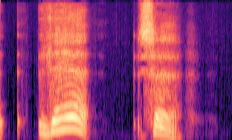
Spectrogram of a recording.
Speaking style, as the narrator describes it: timidly explained

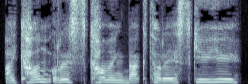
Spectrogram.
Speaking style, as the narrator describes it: he called, hoping she could hear him above the roar of the relentless surf

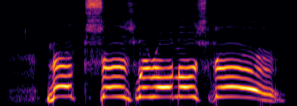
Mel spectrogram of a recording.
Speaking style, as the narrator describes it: His voice echoed along the long, dark tunnel and came back amplified, enlarged

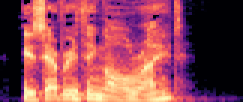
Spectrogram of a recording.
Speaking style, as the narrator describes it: asked anxiously

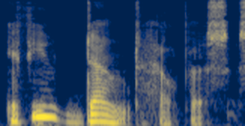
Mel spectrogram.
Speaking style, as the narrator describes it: said Masklin quietly

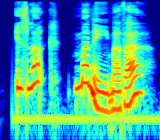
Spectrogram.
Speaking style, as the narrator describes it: he asked rather timidly

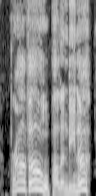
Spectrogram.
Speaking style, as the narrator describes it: exclaimed the same little voice

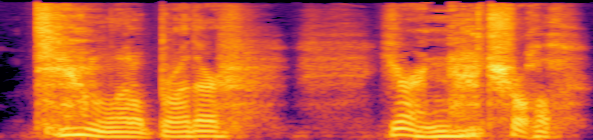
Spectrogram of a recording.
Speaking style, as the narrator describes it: I gasped, between clenched teeth, struggling for control

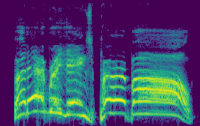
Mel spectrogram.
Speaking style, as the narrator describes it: Otto shouted

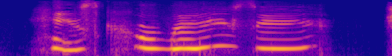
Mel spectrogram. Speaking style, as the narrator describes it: she shrieked

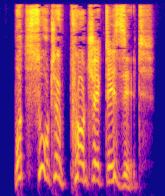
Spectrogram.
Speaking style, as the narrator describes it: Peggy roared

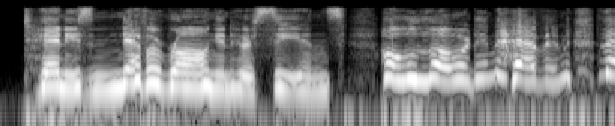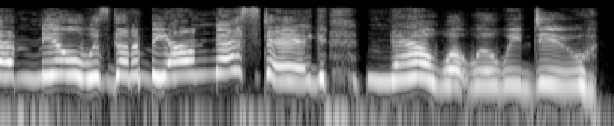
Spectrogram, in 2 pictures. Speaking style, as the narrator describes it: she wailed loudly

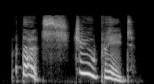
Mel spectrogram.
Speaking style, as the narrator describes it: Tom cried

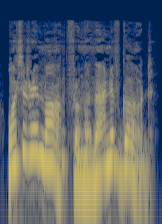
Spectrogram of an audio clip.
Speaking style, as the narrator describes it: exclaimed

